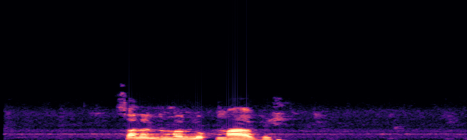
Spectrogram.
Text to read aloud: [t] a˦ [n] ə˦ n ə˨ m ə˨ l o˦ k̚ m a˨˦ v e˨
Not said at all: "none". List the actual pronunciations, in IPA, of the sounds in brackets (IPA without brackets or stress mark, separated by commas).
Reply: s, n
